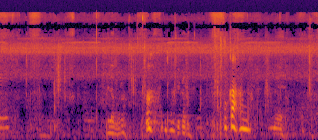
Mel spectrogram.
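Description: A few short bursts of a person's voice, about two seconds in and again near the end, over a steady high-pitched chirring of crickets.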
